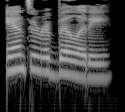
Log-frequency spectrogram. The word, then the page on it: answerability: British English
